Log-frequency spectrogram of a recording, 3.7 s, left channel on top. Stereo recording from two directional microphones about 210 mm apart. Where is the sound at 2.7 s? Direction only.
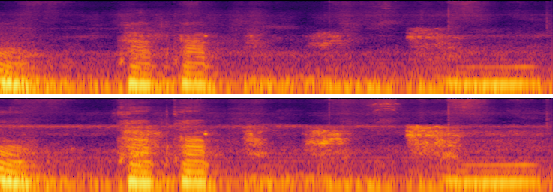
45° right (ahead or behind).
